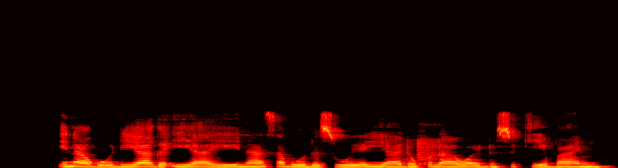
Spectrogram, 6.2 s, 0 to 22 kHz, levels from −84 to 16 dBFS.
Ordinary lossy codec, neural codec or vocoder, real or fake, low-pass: none; none; real; 7.2 kHz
